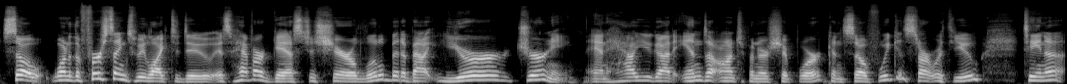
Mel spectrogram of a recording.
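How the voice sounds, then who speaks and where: A man's voice: fairly high pitch, fairly bright tone. A man hosting a podcast, reading a scripted introduction and then chatting with his guests in an upbeat, welcoming way. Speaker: podcast host.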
